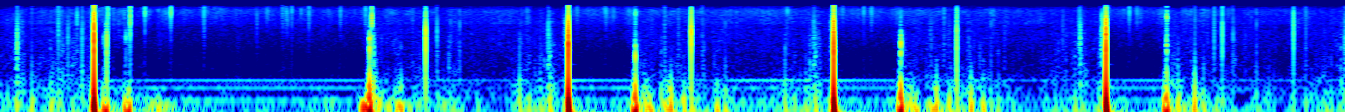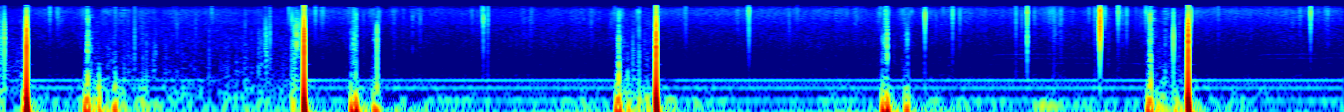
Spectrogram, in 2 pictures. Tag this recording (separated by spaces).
turntable skip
